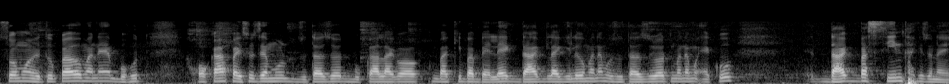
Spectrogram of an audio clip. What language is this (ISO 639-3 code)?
asm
